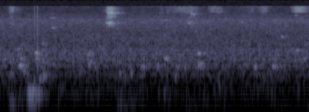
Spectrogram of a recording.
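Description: Near silence: faint room tone with a few soft, small clicks.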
